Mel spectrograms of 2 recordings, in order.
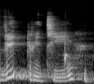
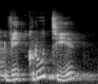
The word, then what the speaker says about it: vikriti: So everybody is born with a specific combination a very unique combination of doshas and then the vikriti or vikrrui again it depends on the books um is the imbalance.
